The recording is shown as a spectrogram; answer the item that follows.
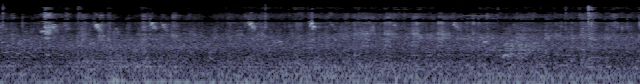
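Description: Flock of Canada geese and mallard ducks calling: many short, scattered calls and quacks over a steady low rumble.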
